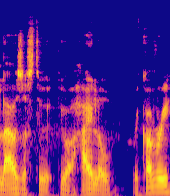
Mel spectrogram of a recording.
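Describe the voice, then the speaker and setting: A man with an ordinary speaking voice talks at a moderate pace. His pitch is fairly low and his intonation fairly even. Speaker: jiu jitsu coach. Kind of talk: live online class.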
